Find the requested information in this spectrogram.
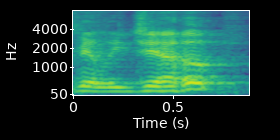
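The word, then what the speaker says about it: Billy J'O: like signing something and his name's spelled J Billy J-O, but the J, The J is silent. Yeah, just Billy Joe. We did it. It's written like Billy J apostrophe O.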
